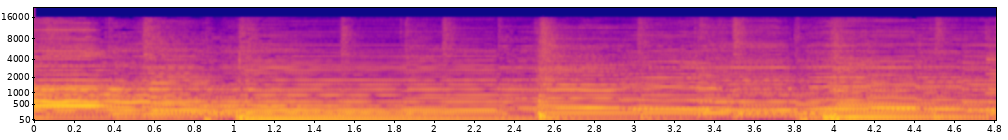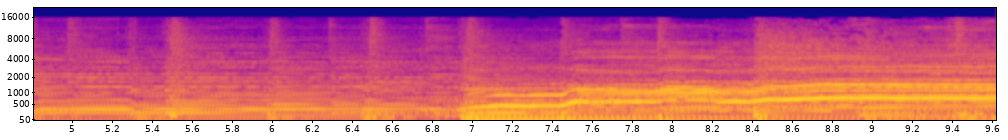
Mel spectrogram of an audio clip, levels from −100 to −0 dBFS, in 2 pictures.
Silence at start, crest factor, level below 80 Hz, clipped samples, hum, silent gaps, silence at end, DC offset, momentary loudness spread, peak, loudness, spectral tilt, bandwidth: 0 s; 14 dB; -30 dBFS; under 0.1%; none; none; 0 s; under 0.1%; 13 LU; -2 dBFS; -17 LUFS; -5.5 dB/octave; 16 kHz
